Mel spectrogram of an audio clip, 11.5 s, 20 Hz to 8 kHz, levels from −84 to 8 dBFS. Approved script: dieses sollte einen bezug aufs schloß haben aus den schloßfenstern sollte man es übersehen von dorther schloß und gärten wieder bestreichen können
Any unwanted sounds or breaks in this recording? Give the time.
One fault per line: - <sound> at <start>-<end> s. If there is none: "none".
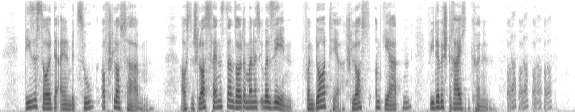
- laugh at 10.1-11.1 s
